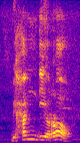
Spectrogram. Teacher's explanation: ro di sini dibaca tafkim yaitu tebal. Sebab berharokat fathah.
